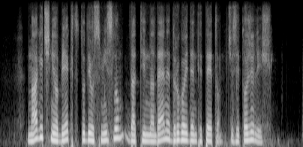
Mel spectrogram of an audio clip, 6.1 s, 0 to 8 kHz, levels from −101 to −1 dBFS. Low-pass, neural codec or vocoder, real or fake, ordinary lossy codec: 7.2 kHz; none; real; Opus, 16 kbps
